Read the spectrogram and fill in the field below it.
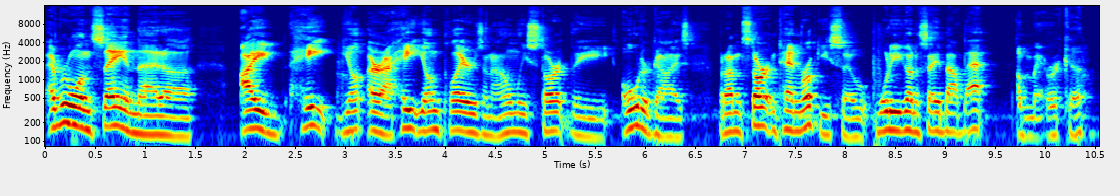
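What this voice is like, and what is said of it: Put-on Southern American accent. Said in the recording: “I kind of went like a Southern ... accent.”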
